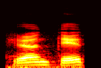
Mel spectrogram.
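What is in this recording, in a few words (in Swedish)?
"fjontigt", framtidsskånska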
